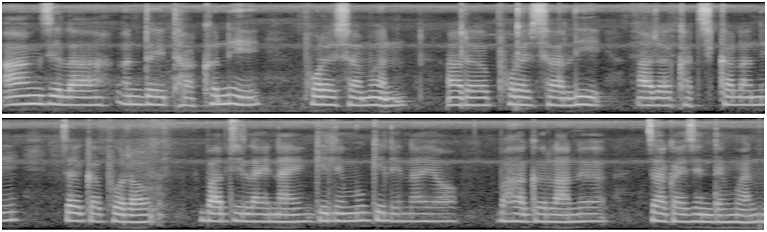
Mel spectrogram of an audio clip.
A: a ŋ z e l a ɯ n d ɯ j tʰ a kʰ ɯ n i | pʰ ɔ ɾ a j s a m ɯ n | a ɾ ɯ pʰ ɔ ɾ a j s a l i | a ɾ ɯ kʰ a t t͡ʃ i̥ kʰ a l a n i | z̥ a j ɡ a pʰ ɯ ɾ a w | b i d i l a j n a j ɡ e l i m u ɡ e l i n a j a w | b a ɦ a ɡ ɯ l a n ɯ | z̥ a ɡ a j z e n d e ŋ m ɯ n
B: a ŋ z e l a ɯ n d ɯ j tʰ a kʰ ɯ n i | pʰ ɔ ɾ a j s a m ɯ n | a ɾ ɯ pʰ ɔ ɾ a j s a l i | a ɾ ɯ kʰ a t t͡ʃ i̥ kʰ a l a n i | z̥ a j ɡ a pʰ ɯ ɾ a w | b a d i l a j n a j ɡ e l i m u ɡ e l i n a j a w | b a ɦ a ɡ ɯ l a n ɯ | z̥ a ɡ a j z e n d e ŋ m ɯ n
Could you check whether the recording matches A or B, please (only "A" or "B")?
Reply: B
